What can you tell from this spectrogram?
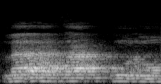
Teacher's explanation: kalau ada matobi bertemu hamzah itu dibaca lebih panjang dari matobi yang biasa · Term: mad jaiz munfasil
